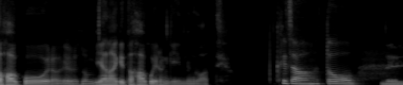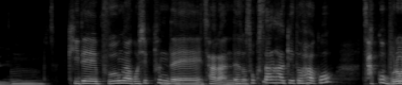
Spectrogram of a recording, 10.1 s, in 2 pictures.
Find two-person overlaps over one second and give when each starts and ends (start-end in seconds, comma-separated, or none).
none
